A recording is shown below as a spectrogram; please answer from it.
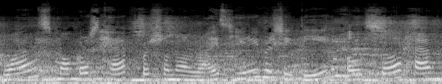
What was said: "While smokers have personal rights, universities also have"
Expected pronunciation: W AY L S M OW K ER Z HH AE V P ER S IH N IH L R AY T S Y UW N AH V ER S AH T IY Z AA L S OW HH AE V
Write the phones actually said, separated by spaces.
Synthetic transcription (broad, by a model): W AY L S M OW K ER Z HH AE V P ER S IH N IH L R AY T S Y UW N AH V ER S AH T IY AA L S OW HH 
